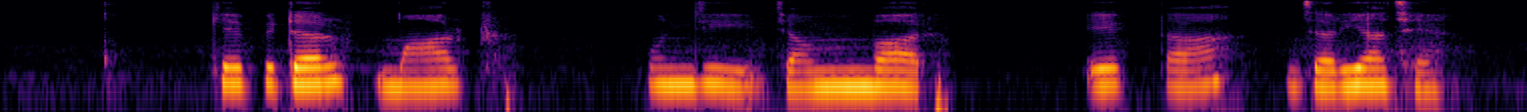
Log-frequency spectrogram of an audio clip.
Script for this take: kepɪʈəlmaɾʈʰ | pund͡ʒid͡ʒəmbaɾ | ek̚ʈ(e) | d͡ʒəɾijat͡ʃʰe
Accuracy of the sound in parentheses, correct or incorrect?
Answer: incorrect: a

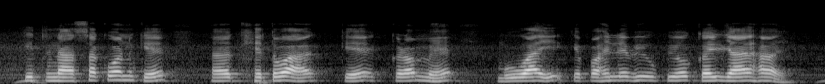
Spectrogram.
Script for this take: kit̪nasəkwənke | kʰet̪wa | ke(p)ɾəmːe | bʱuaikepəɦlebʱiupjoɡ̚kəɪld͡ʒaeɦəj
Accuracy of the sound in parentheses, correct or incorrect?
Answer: incorrect: k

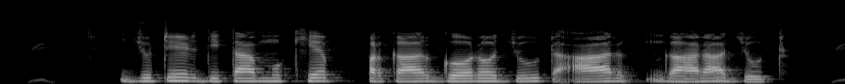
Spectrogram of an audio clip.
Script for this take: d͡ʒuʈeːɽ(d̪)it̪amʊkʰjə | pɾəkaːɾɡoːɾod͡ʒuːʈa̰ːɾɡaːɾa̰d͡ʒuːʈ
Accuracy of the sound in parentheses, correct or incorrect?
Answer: correct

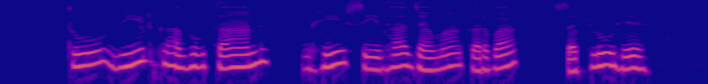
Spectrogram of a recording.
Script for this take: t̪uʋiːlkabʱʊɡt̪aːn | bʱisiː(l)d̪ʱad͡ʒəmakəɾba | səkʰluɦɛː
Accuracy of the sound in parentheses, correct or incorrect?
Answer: incorrect: none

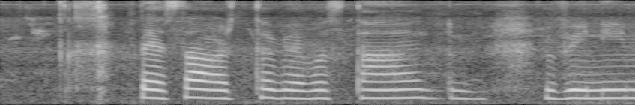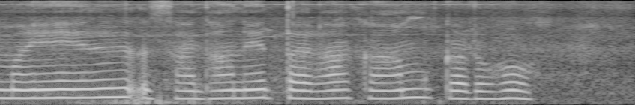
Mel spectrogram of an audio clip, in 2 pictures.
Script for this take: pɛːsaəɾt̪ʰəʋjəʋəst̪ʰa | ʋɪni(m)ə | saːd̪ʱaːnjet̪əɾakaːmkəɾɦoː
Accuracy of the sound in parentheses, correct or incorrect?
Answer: correct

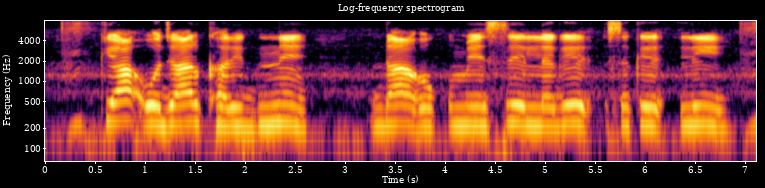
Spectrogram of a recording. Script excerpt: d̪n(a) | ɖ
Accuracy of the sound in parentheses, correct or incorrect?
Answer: incorrect: e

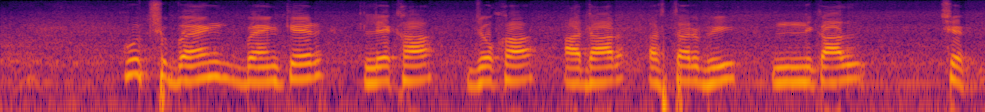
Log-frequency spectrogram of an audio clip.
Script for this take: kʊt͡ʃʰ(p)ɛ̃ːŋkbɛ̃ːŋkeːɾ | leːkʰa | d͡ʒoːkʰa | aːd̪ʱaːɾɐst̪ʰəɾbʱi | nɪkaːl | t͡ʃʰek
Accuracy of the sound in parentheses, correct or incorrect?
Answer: incorrect: b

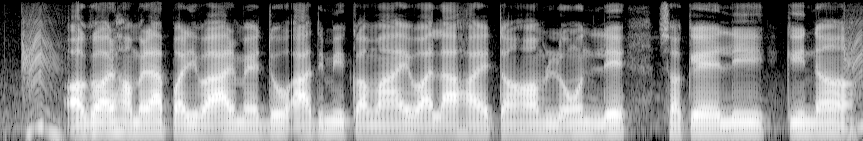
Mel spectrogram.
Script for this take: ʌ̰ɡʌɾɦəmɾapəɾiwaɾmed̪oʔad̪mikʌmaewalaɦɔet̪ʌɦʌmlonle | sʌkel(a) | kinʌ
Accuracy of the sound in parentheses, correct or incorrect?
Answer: incorrect: i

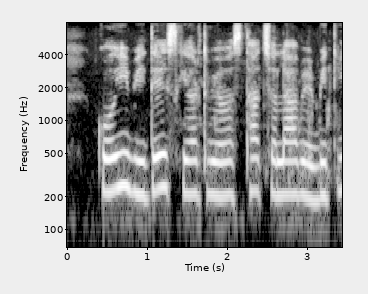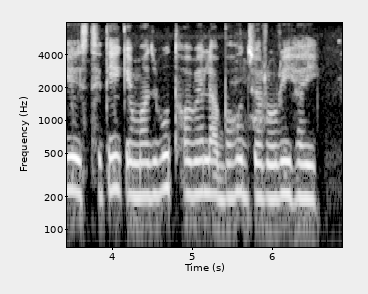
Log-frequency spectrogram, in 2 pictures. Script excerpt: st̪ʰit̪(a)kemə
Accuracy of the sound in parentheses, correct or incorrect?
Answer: incorrect: i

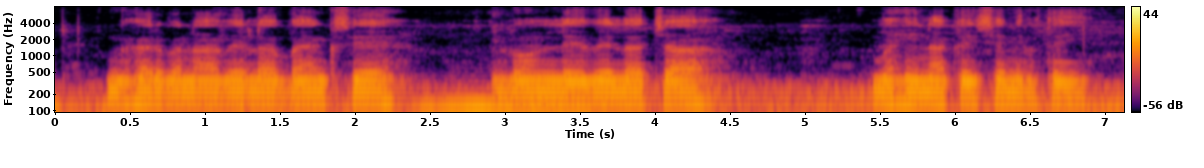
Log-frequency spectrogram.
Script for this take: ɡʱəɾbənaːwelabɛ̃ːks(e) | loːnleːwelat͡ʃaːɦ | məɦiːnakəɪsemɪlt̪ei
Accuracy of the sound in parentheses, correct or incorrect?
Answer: correct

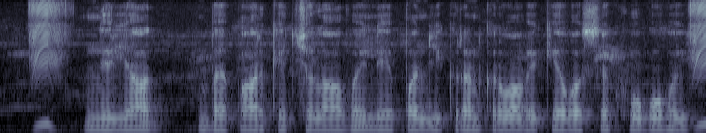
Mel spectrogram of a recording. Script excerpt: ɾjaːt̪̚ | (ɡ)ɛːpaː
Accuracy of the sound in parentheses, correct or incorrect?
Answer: incorrect: b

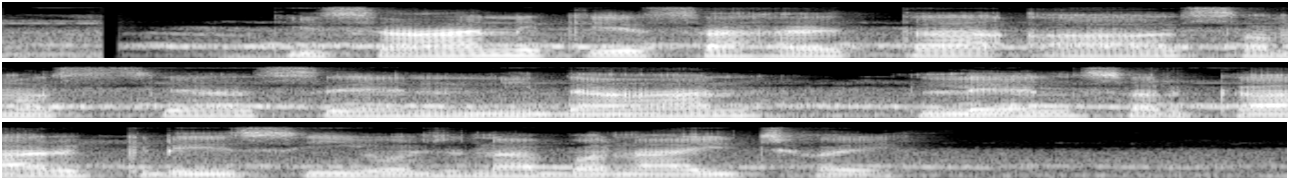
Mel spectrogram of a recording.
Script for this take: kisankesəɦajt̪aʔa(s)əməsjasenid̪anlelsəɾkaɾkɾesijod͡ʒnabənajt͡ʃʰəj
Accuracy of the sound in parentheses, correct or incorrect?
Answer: correct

